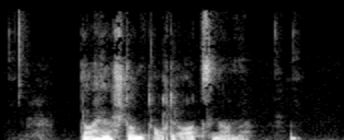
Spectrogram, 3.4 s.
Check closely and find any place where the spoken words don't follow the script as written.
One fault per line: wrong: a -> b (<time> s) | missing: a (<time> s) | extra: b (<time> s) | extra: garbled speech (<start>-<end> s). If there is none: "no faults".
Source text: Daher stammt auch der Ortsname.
no faults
